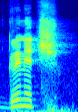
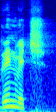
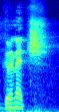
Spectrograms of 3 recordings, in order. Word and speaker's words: Greenwich: It's pronounced as Greenwich, W silent. It's not Greenwich, it is Greenwich.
